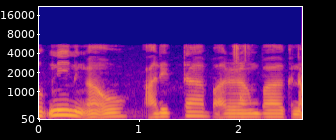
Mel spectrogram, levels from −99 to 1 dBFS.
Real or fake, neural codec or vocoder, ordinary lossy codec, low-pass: real; none; none; 5.4 kHz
